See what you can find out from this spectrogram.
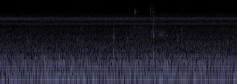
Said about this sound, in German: Ja, so klingt der Regenwald bei Nacht.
